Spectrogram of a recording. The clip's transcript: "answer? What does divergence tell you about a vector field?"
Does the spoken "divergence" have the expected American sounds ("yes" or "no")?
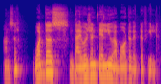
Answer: no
